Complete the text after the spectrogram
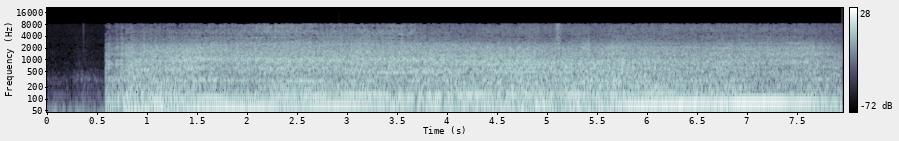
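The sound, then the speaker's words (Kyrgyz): Engine drone of a John Deere wheeled tractor pulling a plough across a fallow field at a village edge. It is a loud, steady, unbroken roar that kicks in after a brief quiet start and holds level throughout, with no voices. “Дөңгөлөктүү Джон Дир тракторунун буурусуну Кундрайтит айылынын четиндеги шүдүгөрдү тилип оодарып жатты.”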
